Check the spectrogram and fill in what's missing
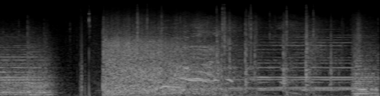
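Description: A sudden loud burst of tea exploding cuts in after a brief near-silence, followed by lingering rumble and scattered noise as voices continue around it.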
